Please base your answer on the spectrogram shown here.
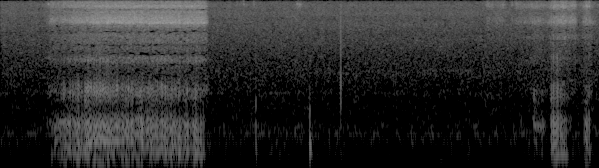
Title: Snoring cat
